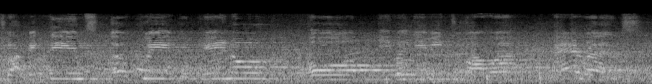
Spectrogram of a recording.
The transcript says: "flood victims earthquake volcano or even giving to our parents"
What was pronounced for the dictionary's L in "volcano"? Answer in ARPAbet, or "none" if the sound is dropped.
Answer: none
